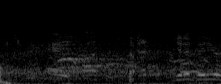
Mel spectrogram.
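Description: Faint background voices in a large gymnasium, with a few soft thuds of dodgeballs bouncing on the hardwood floor in the second half.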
